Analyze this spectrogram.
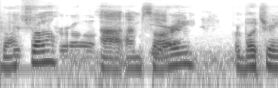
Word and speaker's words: Rakestraw: I don't even know how to say it. Rockstraw, yeah, Rockstraw. Rakestraw.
